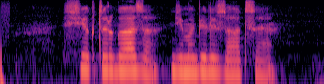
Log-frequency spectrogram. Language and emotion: Russian, sad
